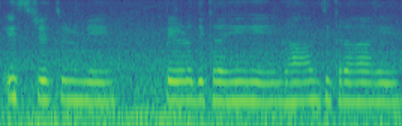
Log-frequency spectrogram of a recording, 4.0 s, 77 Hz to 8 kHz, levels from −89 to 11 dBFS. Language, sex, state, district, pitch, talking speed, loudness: Hindi, female, Bihar, Madhepura, 190 Hz, 165 wpm, -16 LUFS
